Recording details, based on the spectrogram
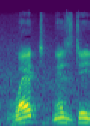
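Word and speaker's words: Wednesday: অন ওয়েডনেসডে, অন ওয়েডনেসডে, ওয়েডনেসডে না ওয়েডনেসডে, ডিটা উচ্চারণ হয় না, ওয়েডনেসডে, অন থার্সডে বৃহস্পতিবারে, শুক্রবারে অন ফ্রাইডে, ডে না ডে।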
